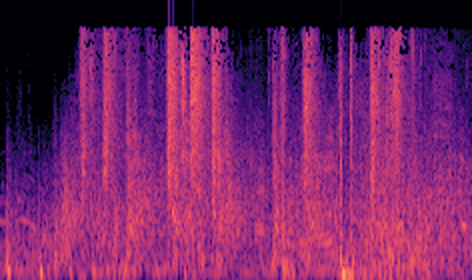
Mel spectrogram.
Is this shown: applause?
no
